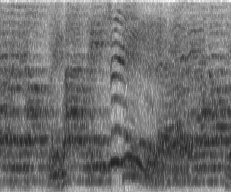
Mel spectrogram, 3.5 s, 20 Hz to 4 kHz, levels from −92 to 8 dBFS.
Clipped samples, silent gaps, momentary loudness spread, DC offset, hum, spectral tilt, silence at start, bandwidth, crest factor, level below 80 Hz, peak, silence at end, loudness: under 0.1%; none; 2 LU; under 0.1%; none; -9.5 dB/octave; 0 s; 4 kHz; 10 dB; -54 dBFS; 0 dBFS; 0 s; -10 LUFS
